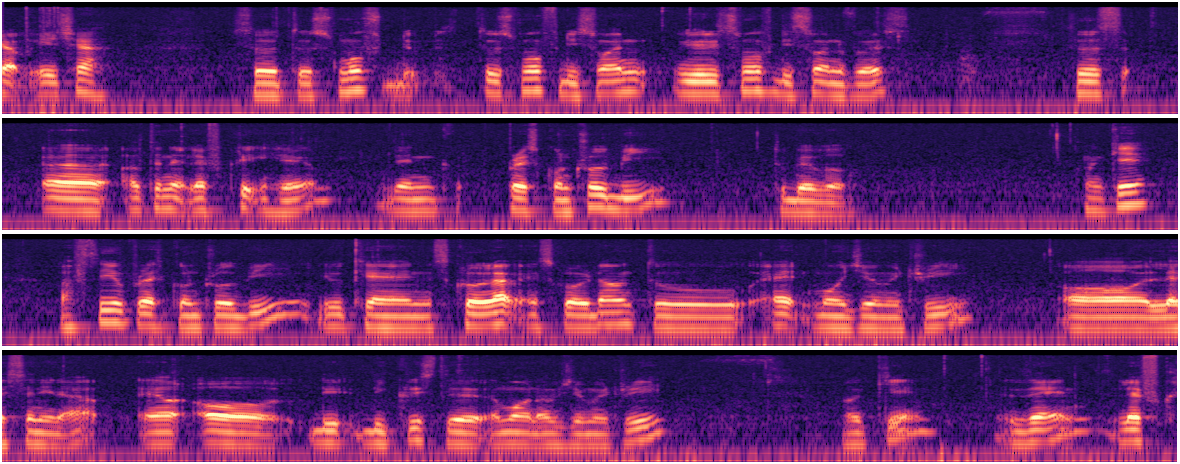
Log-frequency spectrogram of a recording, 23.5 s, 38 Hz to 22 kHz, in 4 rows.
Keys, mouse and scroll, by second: 0.7-3.3 shift+middle drag, 3.3 alt+click, 6.8 alt+click, 8.7 ctrl+b.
